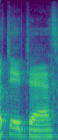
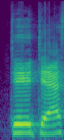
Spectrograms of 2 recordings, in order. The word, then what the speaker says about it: Jaz: Mickey Mouse yeah man JAZ อ่านว่าจัสหรือแจ๊สครับถ้าชื่อเล่นจัสอ่านว่าจัสแต่ในวงการอ่านว่า JJaz ครับอ่านอย่างนี้ครับผม JJaz Sigma this is how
